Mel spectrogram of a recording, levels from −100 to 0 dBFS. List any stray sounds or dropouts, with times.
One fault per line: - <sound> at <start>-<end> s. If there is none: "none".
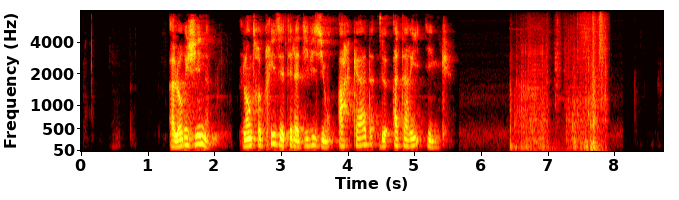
- squeak at 6.4-8.0 s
